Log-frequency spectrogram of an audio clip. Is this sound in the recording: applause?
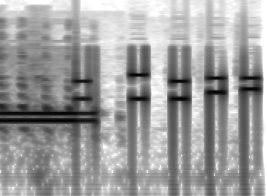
no

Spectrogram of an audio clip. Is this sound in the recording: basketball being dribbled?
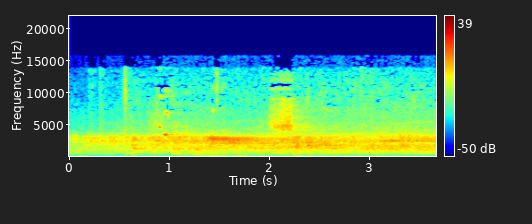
yes

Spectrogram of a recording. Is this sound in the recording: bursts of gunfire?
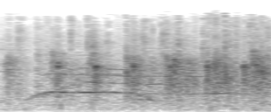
no

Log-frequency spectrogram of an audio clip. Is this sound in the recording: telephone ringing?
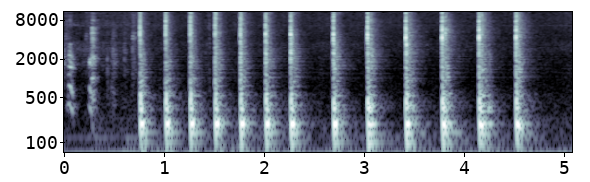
no

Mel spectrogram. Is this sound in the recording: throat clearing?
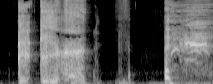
yes

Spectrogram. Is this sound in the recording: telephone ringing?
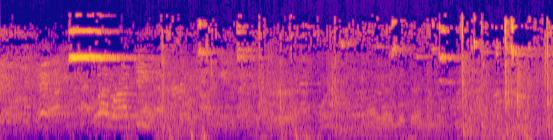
no

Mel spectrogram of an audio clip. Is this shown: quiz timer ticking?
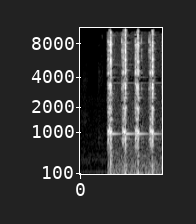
yes

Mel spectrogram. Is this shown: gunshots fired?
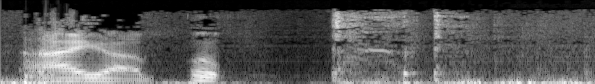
no

